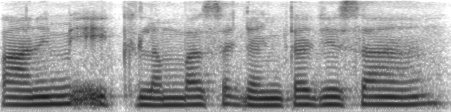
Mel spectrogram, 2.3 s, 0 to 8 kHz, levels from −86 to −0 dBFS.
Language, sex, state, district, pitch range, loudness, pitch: Hindi, female, Jharkhand, Garhwa, 200-210 Hz, -15 LUFS, 205 Hz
